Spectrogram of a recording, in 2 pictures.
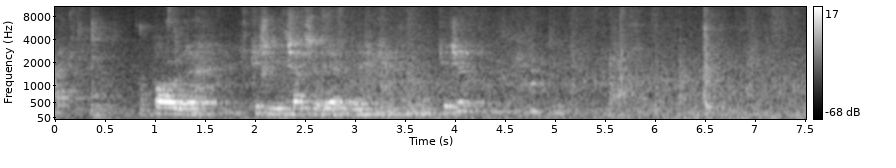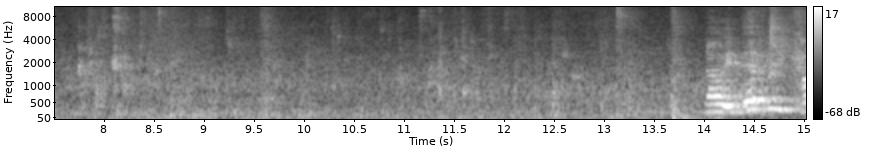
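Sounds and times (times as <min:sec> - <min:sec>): water sloshing and dripping: 0:00.0 - 0:15.0.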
